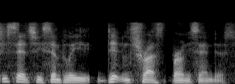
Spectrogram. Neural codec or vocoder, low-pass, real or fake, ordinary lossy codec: codec, 16 kHz, 1.1 kbps, Voila-Tokenizer; 7.2 kHz; fake; AAC, 48 kbps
